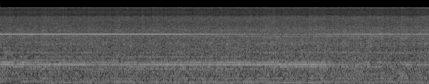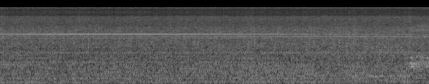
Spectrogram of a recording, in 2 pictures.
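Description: Five-axis CNC machine running steadily: a constant high whine over a broad rushing noise.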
